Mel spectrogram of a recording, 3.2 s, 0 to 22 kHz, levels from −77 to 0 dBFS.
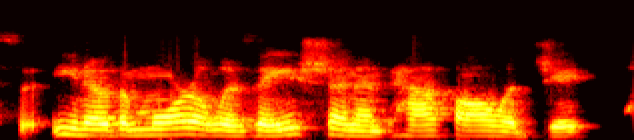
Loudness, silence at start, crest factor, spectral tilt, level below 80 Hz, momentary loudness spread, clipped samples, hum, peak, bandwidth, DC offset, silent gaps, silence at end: -13 LUFS; 0.1 s; 14 dB; -6 dB/octave; -62 dBFS; 6 LU; under 0.1%; none; 0 dBFS; 7.6 kHz; under 0.1%; none; 0 s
